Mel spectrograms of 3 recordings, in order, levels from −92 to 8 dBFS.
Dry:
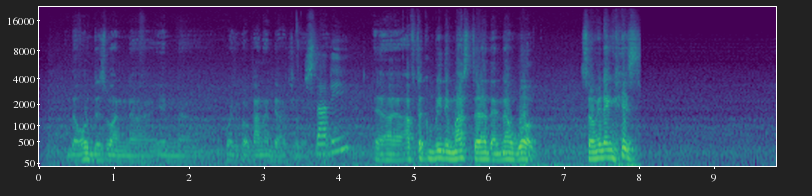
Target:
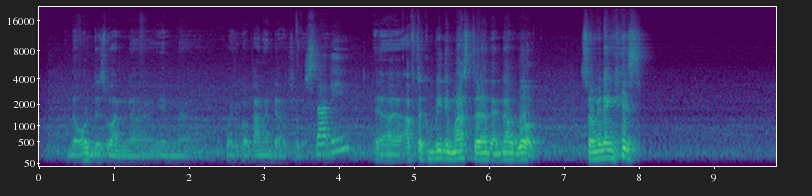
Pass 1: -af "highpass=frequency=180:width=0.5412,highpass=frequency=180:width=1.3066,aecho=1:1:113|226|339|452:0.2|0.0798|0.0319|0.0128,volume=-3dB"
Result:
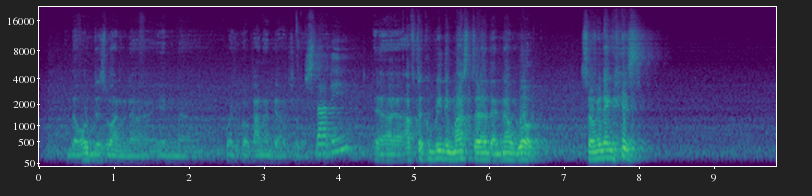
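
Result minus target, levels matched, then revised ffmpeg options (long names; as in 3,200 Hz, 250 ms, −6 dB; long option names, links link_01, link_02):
echo 53 ms late
-af "highpass=frequency=180:width=0.5412,highpass=frequency=180:width=1.3066,aecho=1:1:60|120|180|240:0.2|0.0798|0.0319|0.0128,volume=-3dB"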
